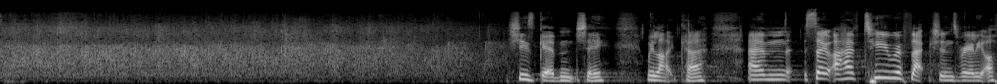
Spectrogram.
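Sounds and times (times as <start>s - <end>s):
crowd applauding: 0.0s - 5.2s
speech: 5.1s - 9.9s.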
